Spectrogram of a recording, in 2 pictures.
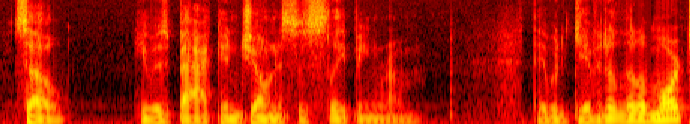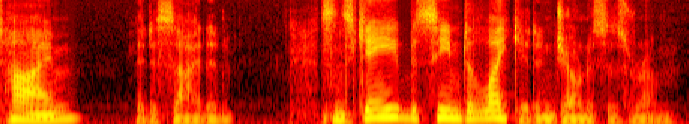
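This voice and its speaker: A middle-aged man who reads and hosts an audiobook in an expressive, earnest way, with casual commentary. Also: fairly low pitch, no room sound, clean studio sound. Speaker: audiobook reader and host. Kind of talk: dramatic book narration with casual commentary.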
